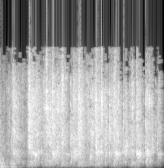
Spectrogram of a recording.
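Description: Audience applauding: many hands clapping densely and steadily, cut off suddenly at the end.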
